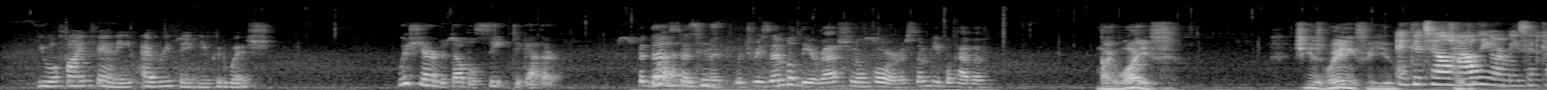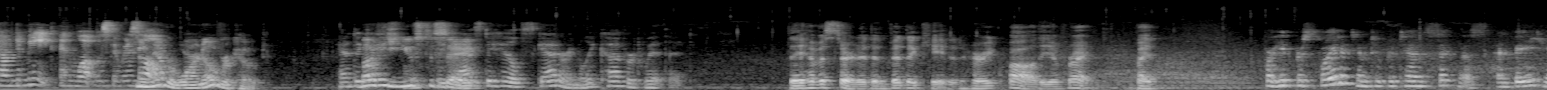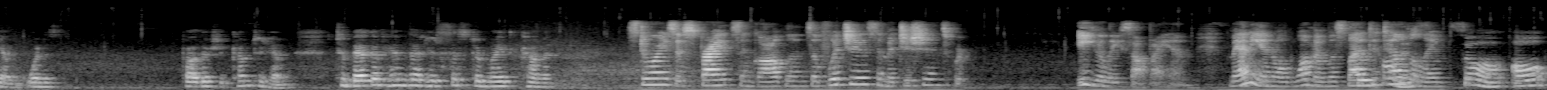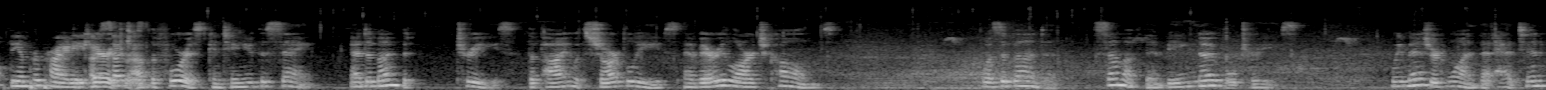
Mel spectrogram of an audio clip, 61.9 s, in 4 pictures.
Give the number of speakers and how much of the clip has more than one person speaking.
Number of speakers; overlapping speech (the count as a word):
nine, about 9%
